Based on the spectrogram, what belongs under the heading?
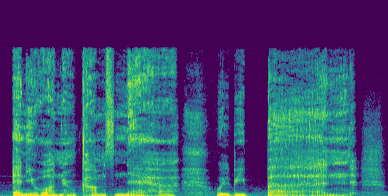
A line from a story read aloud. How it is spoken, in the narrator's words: Fire roared again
